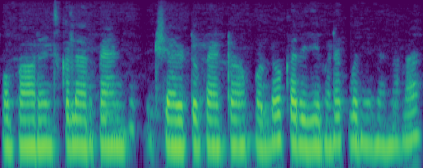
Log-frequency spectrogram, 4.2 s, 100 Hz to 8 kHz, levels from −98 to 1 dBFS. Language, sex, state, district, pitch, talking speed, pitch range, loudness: Kannada, female, Karnataka, Shimoga, 180 Hz, 140 wpm, 175-190 Hz, -26 LUFS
